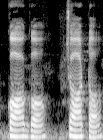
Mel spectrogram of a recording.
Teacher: যে ধ্বনি উচ্চারণের সময় ফুসফুস থেকে কম পরিমাণের বাতাস নির্গত হবে এবং মুখের কাঠিন্য তুলনামূলক কম থাকবে, সেগুলো হলো অল্পপ্রাণ ধ্বনি।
